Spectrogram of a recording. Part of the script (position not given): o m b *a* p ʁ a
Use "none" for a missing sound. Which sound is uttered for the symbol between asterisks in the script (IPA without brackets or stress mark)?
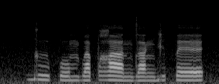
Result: a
